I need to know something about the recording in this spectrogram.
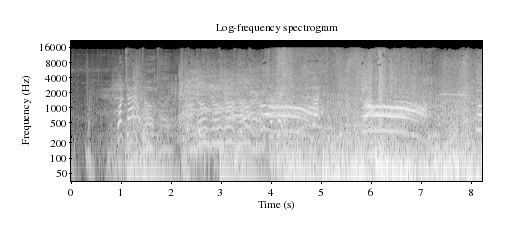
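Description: Weapons clash and bodies thud in a brawl.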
